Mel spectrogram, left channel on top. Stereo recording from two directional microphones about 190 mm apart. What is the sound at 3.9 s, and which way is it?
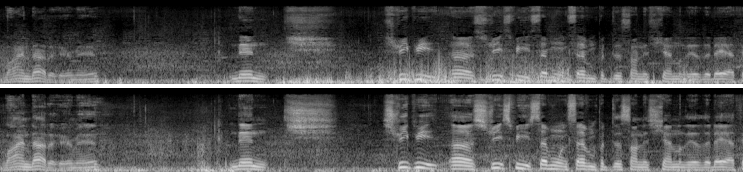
Speech, 20° right (ahead or behind).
